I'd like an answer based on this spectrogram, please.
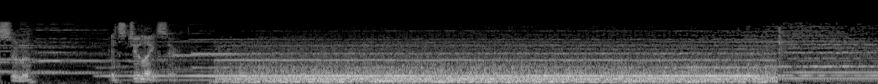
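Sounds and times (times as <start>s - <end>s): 
wavering electronic tones: 0.0s - 8.6s
speech: 0.1s - 0.5s, 1.1s - 3.0s
shuttlecraft launch engine roar with layered humming tones: 2.1s - 7.9s.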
